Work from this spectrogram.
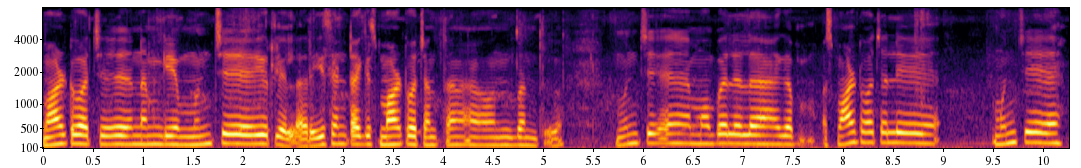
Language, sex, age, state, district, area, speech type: Kannada, male, 18-30, Karnataka, Udupi, rural, spontaneous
